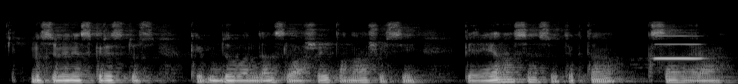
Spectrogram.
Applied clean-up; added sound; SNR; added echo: none; Wind instrument, woodwind instrument; -1 dB; reverberation time 0.8 s.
